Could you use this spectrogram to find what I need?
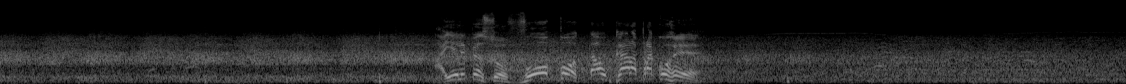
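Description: A large stadium crowd murmurs and cheers.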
